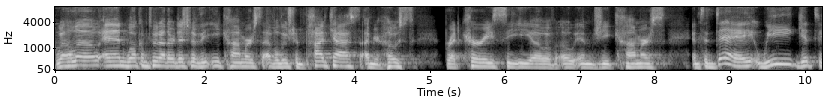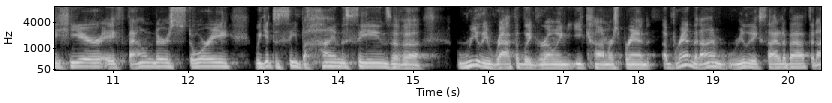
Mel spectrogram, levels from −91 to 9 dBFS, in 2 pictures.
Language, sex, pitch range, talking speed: English, male, 105-140 Hz, 155 wpm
